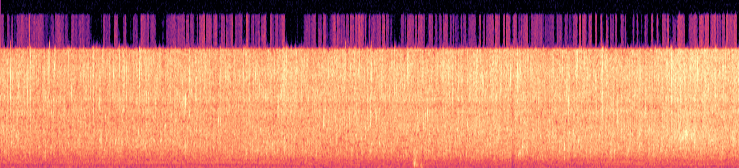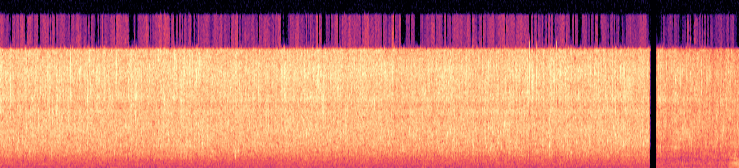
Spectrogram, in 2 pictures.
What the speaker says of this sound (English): let's get some of that chicken that's frying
